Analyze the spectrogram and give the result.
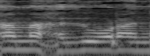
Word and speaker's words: محذورا: يعني هنا يريد أن يشير يجب على القارئ أن ينطق الذال من كلمة محذورا والسين من كلمة عسى مع مراعاة صفة الانفتاح فيهما، فإن لم يراعي الانفتاح ونطقهما بالإطباق تحولت الذال إلى ظاء والسين إلى صاد فتصيران محظورا بدل محذورا وعصى بدل عسى.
